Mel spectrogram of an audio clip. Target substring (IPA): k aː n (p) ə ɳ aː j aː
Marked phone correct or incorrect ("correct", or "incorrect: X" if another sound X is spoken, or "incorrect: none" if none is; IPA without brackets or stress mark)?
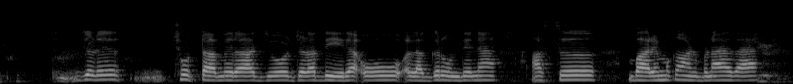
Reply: incorrect: b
